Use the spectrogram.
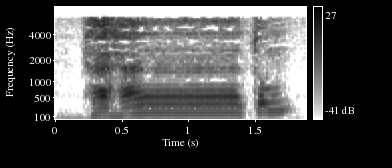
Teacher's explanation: قرأ ورش كلمة ها أنتم بتسهيل الهمزة وإبدالها حرف مد للساكن، فتصير ها أنتم، وأيضا ها أنتم جمعا بين اللغات العربية، أو إعراضا فلا جناح عليهما.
